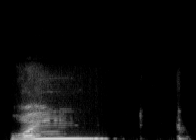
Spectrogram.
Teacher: गौइन जो है हलक के सबसे ऊपर वाले हिस्से से अदा होता है खौ के साथ। गौइन, इसमें भी या और नून लिखने में आ रहा है तो पढ़ने में भी आएगा।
